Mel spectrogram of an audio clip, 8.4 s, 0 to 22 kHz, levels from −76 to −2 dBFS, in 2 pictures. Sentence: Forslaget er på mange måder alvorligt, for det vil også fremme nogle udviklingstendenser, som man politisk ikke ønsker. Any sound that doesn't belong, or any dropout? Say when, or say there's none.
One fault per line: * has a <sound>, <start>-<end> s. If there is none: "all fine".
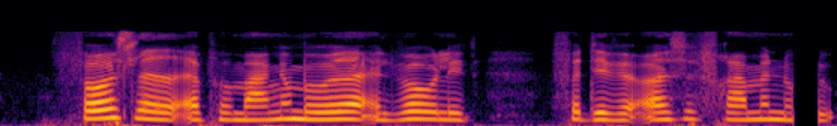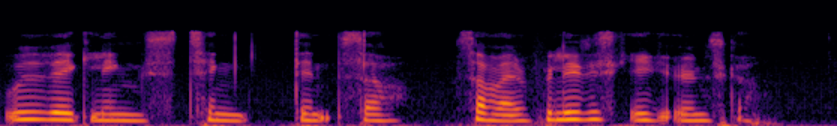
* has a dropout, 4.0-4.1 s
